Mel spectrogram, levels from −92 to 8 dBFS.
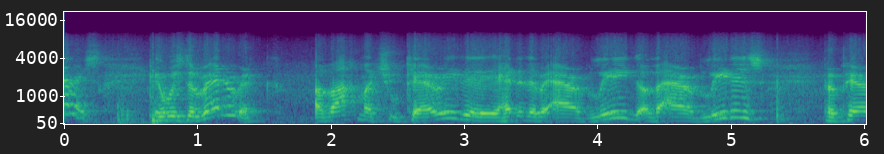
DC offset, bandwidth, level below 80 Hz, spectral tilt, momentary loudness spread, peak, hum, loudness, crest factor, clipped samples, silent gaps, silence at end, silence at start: under 0.1%; 9.8 kHz; -54 dBFS; -5 dB/octave; 9 LU; 0 dBFS; none; -19 LUFS; 20 dB; under 0.1%; none; 0 s; 0 s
